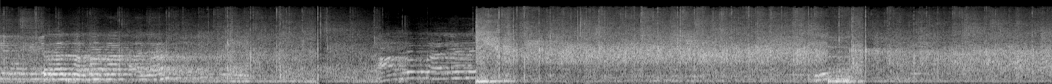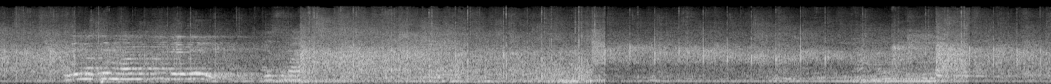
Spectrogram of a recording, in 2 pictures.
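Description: A small crowd applauds steadily.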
